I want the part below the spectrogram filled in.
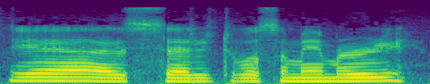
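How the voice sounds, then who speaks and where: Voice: medium pitch, monotone, normal speed, dark tone, clean tone. A game streamer giving casual livestream commentary, sometimes hesitantly searching for words.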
